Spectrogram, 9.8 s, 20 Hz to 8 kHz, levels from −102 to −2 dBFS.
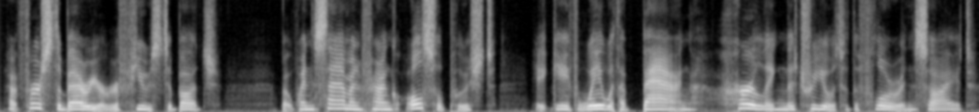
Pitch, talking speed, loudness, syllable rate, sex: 245 Hz, 165 wpm, -18 LUFS, 4.1 syllables/s, female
